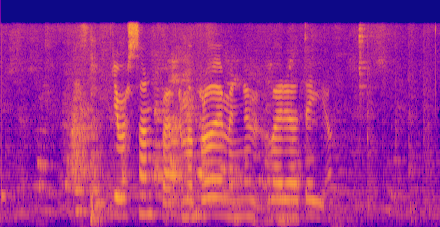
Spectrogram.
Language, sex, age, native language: Icelandic, female, 11, Icelandic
